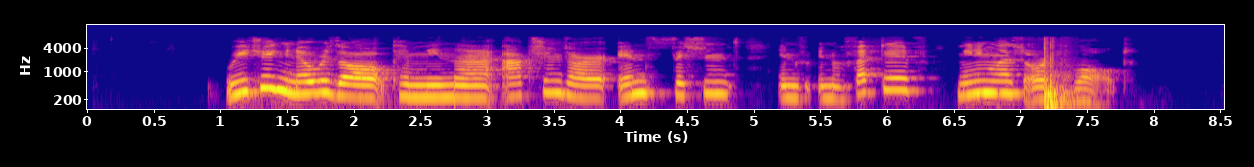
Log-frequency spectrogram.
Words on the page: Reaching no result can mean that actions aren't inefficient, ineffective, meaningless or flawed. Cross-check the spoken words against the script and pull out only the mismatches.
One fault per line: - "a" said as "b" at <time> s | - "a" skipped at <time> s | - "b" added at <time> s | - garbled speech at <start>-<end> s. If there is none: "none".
- "aren't" said as "are" at 3.6 s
